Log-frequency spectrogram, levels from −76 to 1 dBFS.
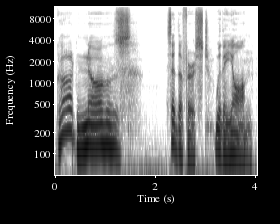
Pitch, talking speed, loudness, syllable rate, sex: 115 Hz, 120 wpm, -15 LUFS, 2.6 syllables/s, male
